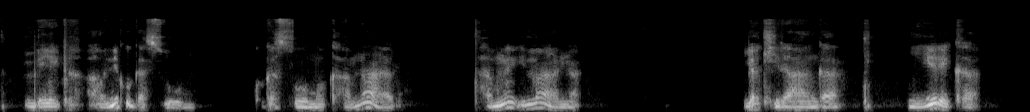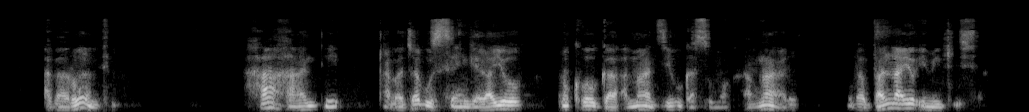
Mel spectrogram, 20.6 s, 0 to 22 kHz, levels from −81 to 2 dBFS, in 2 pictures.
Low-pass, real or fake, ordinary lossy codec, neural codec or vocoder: 10.8 kHz; fake; AAC, 32 kbps; codec, 24 kHz, 3 kbps, HILCodec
